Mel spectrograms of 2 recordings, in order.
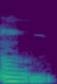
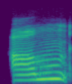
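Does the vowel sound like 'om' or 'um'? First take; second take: om; um. First: The vowel sounds like 'om'. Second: The vowel sounds like 'um'. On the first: The speaker calls it right. "Here we are saying om" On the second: The speaker calls it wrong. "Here we are not saying um"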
